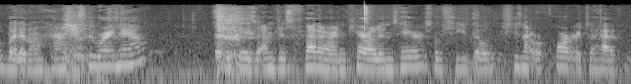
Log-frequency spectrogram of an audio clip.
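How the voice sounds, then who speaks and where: A woman's voice: medium pitch, background noise. Blunt Jamaican woman stylist. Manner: blunt, direct. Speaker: hairstylist and educator. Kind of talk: live tutorial while cutting hair. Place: hair salon.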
